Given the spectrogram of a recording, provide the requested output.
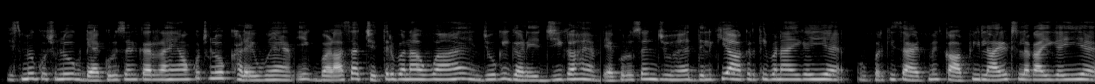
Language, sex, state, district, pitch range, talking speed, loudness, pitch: Hindi, female, Maharashtra, Solapur, 215-235 Hz, 235 wpm, -25 LUFS, 230 Hz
